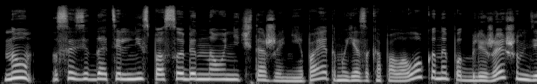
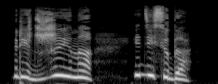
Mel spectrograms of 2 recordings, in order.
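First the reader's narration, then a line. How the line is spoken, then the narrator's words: Loud shout across room. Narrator (Russian): выкрикнула на всю столовую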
